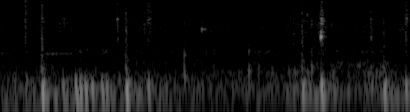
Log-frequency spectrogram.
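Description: Faint, scattered clicks of a computer keyboard's space bar being pressed several times, each press stepping the program by one instruction.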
